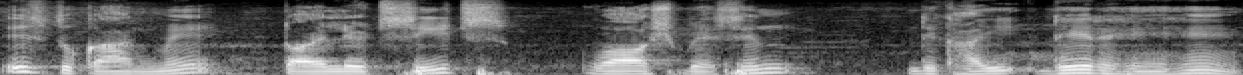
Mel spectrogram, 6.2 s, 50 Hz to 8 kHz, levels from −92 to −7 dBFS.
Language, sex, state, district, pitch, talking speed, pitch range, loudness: Hindi, male, Madhya Pradesh, Dhar, 105 Hz, 105 wpm, 100-125 Hz, -17 LUFS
